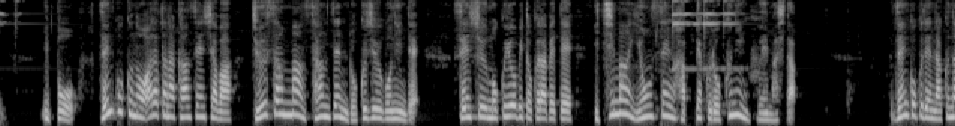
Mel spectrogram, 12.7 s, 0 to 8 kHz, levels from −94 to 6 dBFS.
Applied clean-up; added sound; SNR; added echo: classical method spectral subtraction.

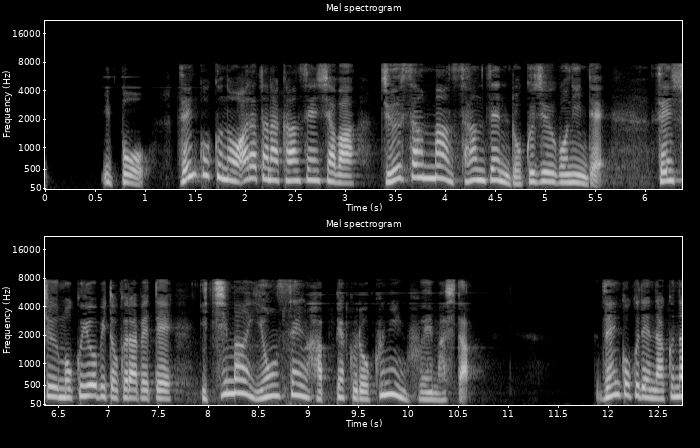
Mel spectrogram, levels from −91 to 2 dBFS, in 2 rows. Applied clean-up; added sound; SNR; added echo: neural mask model DeepFilterNet 3.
